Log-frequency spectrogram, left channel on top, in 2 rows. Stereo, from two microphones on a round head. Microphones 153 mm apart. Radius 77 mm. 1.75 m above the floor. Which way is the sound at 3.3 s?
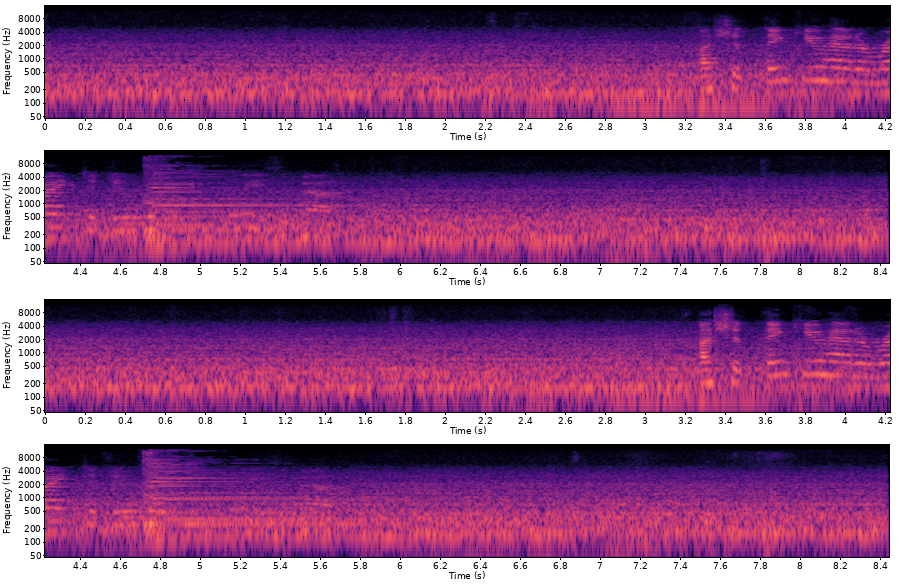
55° right (ahead or behind).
